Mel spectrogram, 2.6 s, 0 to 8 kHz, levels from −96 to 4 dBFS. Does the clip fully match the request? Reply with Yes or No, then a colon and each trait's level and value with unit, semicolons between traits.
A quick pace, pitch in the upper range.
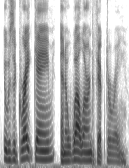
No: fast, 230 wpm; medium, 140 Hz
